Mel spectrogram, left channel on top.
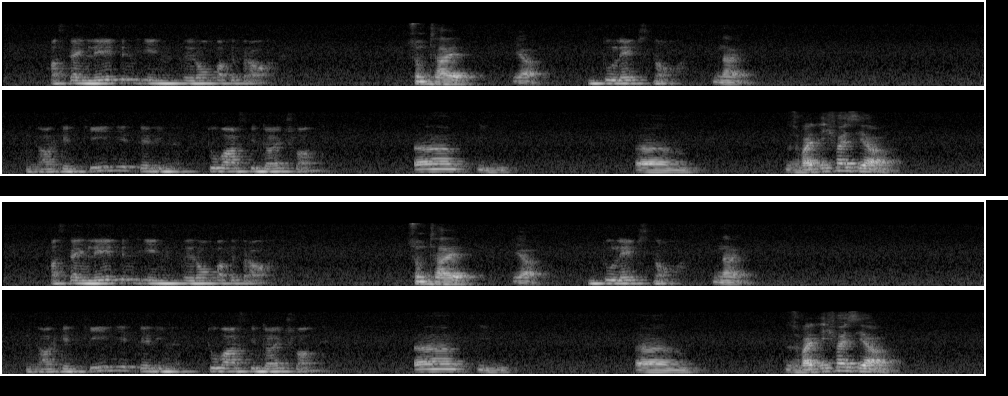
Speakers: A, in the centre; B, on the right (about 45°).
A: hast dein Leben in Europa verbracht.
B: Zum Teil, ja.
A: Und du lebst noch.
B: Nein.
A: Ein Argentinier, der in, du warst in Deutschland.
B: Ähm, i- ähm, soweit ich weiß, ja.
